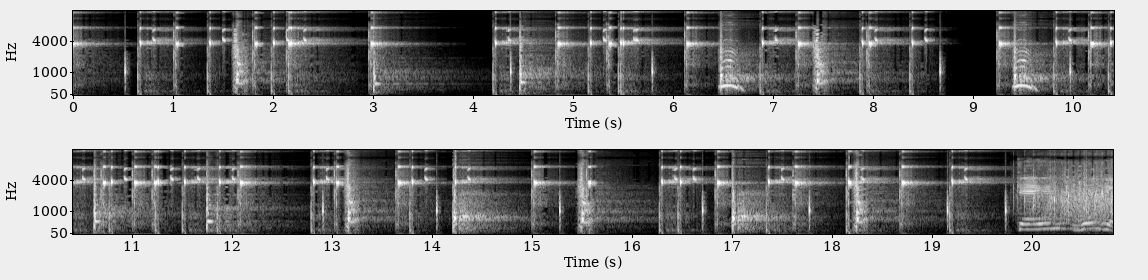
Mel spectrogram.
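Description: Tennis balls are struck back and forth with sharp pops.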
